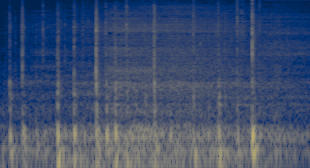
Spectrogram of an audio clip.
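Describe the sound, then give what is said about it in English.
Typing on a computer keyboard as a short phrase is entered: many quick, light key clicks in an uneven rhythm, faint and alone. “So what if I type in, and I'll have to put my mic down to do this. I type in... Famous last words?”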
